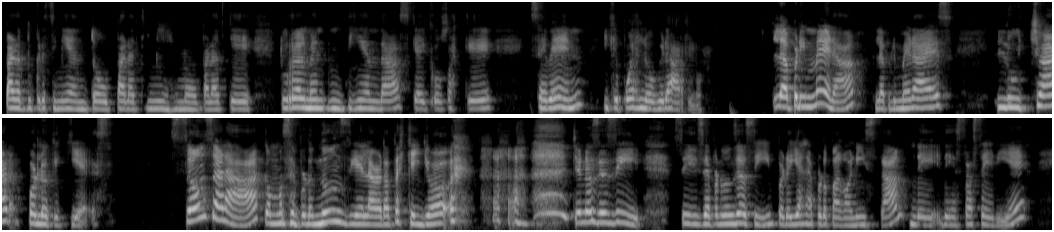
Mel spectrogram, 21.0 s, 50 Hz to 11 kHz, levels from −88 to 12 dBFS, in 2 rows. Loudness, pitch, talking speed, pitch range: -26 LUFS, 245 Hz, 165 wpm, 225-275 Hz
